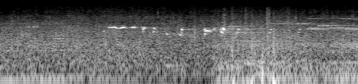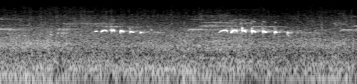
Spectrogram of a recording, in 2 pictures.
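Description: Bald eagle calling: four short runs of quick, high piping notes, the later two louder, over steady faint background noise.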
